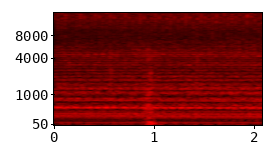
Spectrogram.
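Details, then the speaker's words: 2001 Honda Civic EX, 18 years old, on 5W-20 oil with Lucas oil stabilizer, valves adjusted at timing belt job; smooth, even idle hum with no knocks or ticks, quiet and healthy, normal idle. "It runs like a champ. Nice and quiet."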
